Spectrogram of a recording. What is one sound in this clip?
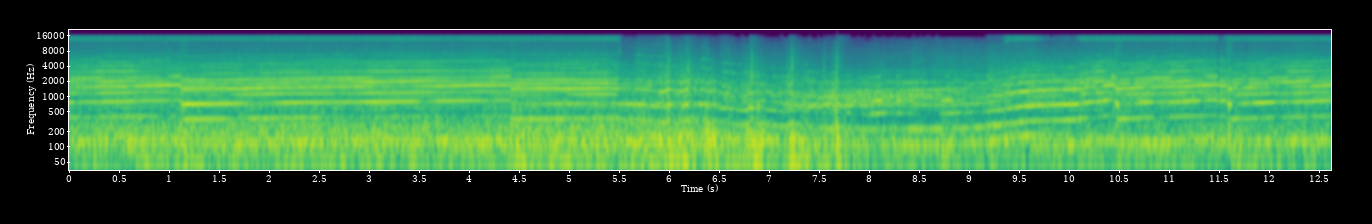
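A racing car engine screams at high revs, rising in pitch with each gear and dropping low as the car slows for a corner.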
